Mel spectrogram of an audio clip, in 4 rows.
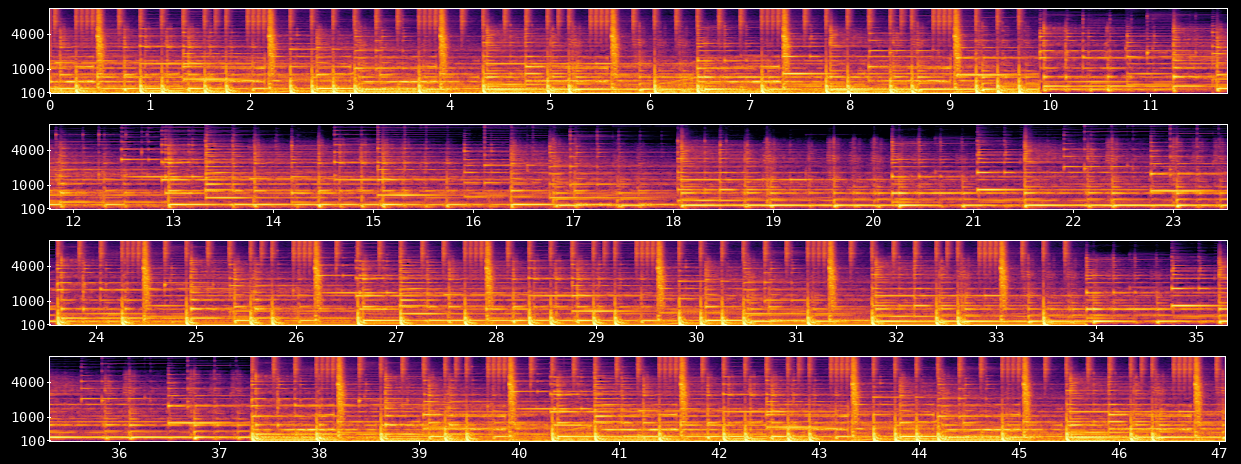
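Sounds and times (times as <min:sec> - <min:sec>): plucked guitar melody: 0:00.0 - 0:47.0.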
